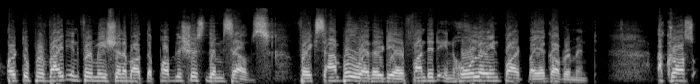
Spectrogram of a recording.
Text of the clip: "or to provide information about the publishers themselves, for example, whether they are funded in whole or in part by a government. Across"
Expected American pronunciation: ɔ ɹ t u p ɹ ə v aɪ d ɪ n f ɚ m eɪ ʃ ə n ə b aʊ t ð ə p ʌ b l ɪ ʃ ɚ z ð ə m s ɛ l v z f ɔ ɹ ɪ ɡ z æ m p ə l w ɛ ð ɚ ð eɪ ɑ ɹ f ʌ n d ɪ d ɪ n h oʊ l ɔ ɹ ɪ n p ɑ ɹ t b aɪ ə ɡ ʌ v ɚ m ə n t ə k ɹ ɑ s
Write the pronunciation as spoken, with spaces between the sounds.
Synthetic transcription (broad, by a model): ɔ ɹ t u p ɹ ə v aɪ d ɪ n f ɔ m eɪ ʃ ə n ə b aʊ t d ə p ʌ b l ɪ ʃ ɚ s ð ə m s ɛ l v s f ɔ ɹ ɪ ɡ s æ m p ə l w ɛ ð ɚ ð eɪ ɑ ɹ f ʌ n d ɪ d ɪ n h oʊ l ɔ ɹ ɪ n p ɑ ɹ t b aɪ ə ɡ ʌ v ɚ m ə n t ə k ɹ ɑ s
